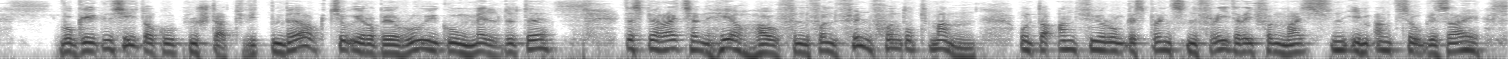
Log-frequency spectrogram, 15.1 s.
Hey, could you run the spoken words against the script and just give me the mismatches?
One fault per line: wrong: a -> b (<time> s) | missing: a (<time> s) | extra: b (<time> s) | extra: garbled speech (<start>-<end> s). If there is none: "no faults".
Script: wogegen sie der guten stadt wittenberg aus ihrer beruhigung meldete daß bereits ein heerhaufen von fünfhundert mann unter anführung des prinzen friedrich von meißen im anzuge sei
wrong: aus -> zu (3.4 s)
